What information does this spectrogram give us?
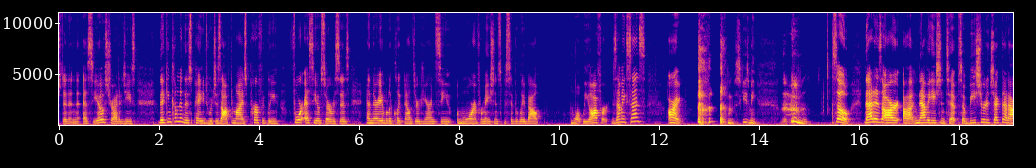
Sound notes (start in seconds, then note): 12.8 coughing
